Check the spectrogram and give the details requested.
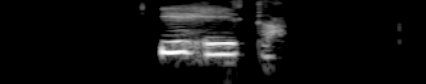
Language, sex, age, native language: Icelandic, female, 9, Icelandic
